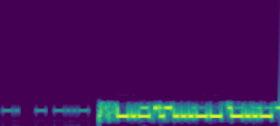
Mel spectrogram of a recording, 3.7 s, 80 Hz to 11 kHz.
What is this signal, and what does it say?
Morse code, heard as a keyed tone, about 23 wpm, 280 Hz. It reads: KE3X
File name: 2016-ARRL-DX-CW-K5TR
